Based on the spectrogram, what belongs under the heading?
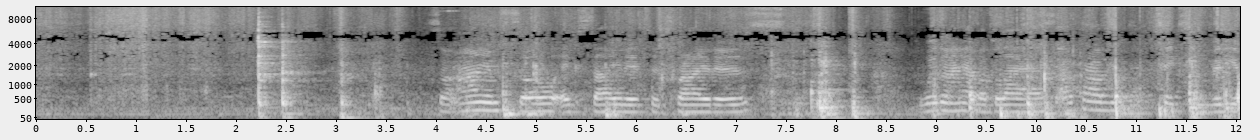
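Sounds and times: plastic bag crinkling: 0:00.0 - 0:04.6, 0:05.5 - 0:07.5.

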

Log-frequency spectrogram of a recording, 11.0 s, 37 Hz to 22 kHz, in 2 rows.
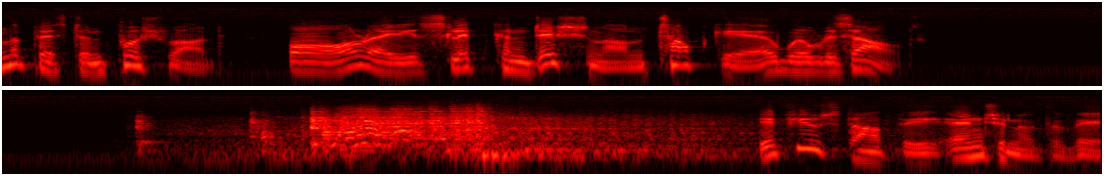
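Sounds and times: vehicle engine starting and running: 0:06.2 - 0:10.0.

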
